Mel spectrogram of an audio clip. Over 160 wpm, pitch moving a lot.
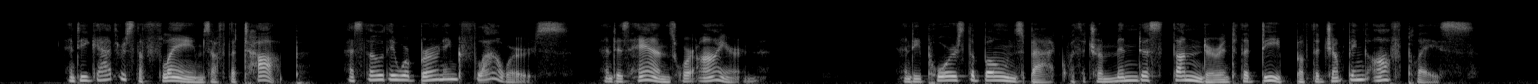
No: average, 150 wpm; wide, 7.1 semitones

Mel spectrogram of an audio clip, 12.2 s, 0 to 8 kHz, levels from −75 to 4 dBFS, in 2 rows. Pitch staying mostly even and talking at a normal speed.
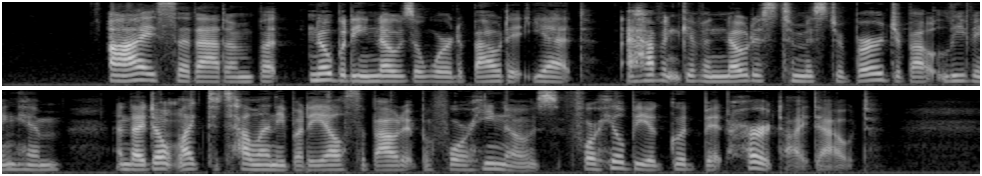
No: narrow, 2.2 semitones; fast, 210 wpm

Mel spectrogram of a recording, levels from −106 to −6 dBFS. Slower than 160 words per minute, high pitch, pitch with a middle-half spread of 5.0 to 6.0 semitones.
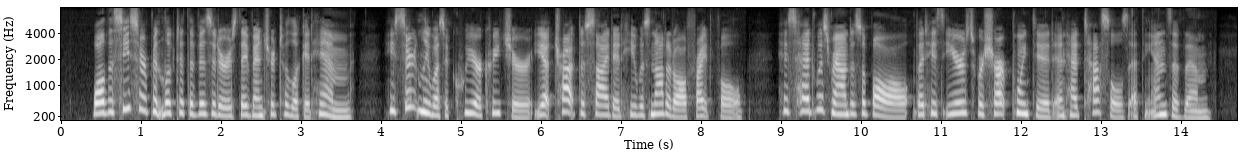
No: fast, 205 wpm; very high, 250 Hz; wide, 5.4 semitones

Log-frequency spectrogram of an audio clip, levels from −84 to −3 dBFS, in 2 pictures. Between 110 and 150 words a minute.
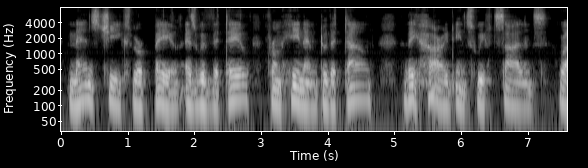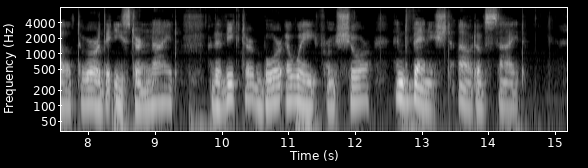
Yes: slow, 135 wpm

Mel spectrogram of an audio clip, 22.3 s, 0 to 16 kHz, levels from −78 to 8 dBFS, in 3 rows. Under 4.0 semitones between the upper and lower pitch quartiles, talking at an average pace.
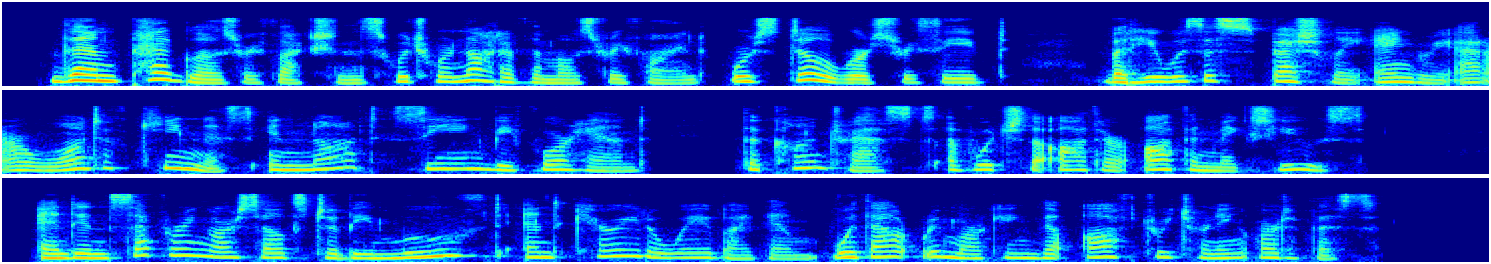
No: wide, 5.5 semitones; average, 150 wpm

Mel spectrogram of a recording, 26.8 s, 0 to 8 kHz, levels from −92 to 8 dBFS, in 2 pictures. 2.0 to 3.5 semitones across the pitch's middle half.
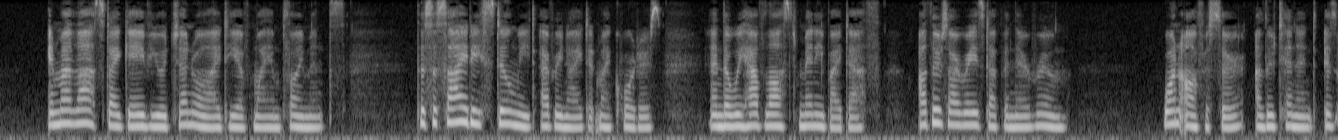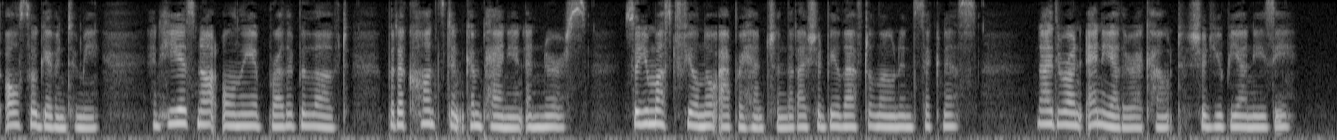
Yes: narrow, 2.4 semitones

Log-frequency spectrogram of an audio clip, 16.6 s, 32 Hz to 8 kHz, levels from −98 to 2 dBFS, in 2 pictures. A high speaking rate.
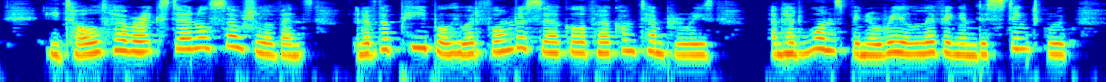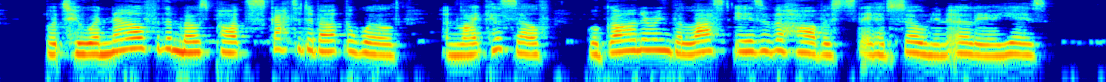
Yes: fast, 210 wpm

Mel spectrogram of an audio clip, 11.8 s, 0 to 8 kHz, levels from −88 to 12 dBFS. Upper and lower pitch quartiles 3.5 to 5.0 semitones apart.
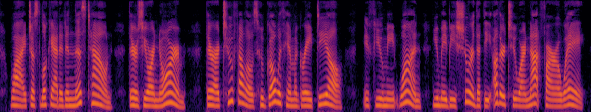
Yes: average, 3.8 semitones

